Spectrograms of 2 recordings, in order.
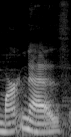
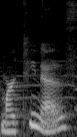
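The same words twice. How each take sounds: First: The name is said in an English way. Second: The name is said in a Spanish way. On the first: This is how locals say it. "I'm saying Martinez" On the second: This is the original Spanish pronunciation. "and not Martinez"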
